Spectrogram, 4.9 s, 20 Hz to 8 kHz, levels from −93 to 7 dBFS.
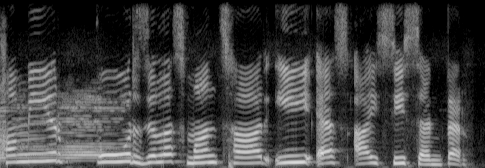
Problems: background sounds at intervals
